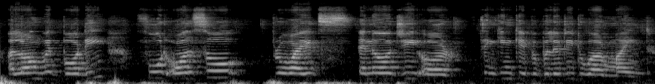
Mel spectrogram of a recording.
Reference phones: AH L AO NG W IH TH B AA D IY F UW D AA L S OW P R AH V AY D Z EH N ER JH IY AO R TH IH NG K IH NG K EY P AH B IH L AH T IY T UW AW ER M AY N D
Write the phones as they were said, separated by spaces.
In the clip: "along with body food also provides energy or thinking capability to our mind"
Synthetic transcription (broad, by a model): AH L AO NG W IH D B AA D IY F UW D AA L S OW P R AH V AY D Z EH N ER JH IY AO R T IH NG K IH NG K EY P AH B IH L AH T IY T UW AW ER M AY N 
